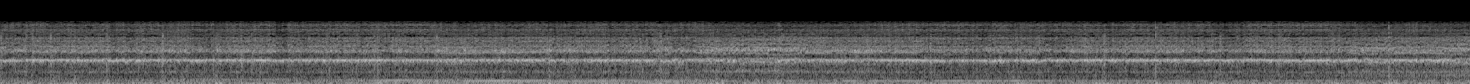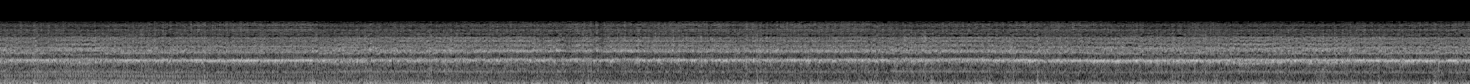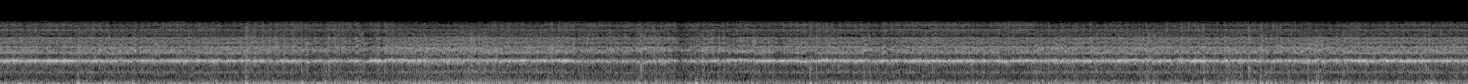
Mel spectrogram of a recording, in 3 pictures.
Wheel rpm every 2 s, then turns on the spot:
150, 150, 150, 150, 150, 150, 150, 150, 150, 150, 150, 150, 150, 140, 150, 150, 140, 150, 150, 140, 150, 140.
none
